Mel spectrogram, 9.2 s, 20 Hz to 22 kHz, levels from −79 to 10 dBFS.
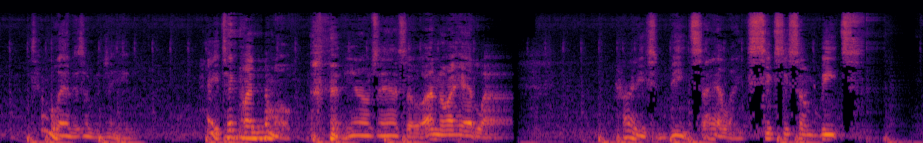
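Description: The audio suffers AAC frame loss with concealment at 2.25 to 2.68 s, 4.87 to 5.35 s, and 8.52 s to the end. The decoder patched the gaps from the last good spectrum, giving smeared, phasey patches: about 170 ms lost across 340 ms in the first, 300 ms in the second, and 384 ms across 512 ms in the last. On a spectrogram these show as blurred, frame-wide blocks, and the waveform's envelope dips where runs lengthen.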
